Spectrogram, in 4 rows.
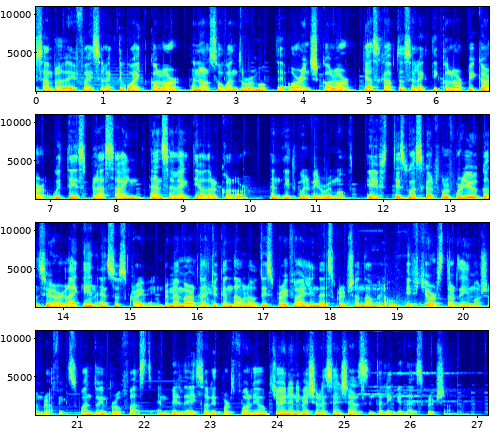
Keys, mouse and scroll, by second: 0.5 click, 7.8 click, 9.6 click.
